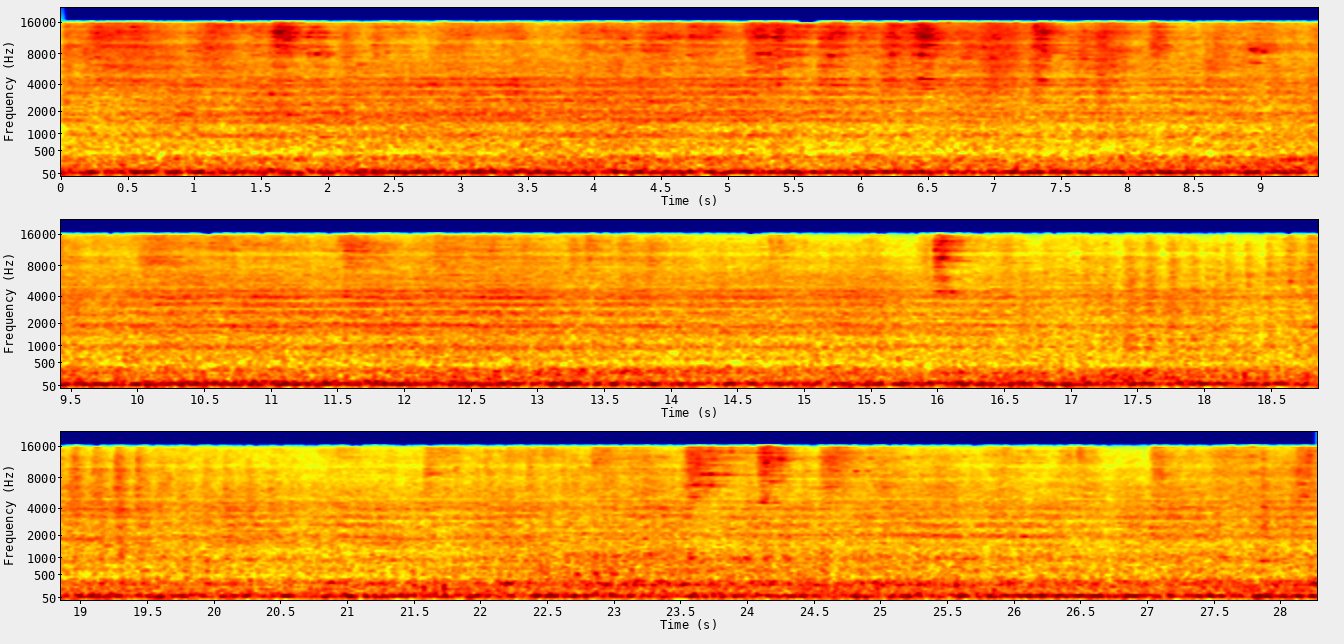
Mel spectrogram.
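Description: Freight cars of a CSX train, coal hoppers and boxcars, rolling past close by: a steady loud rumble of steel wheels on the rails, with repeated clicks as the wheels cross rail joints.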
